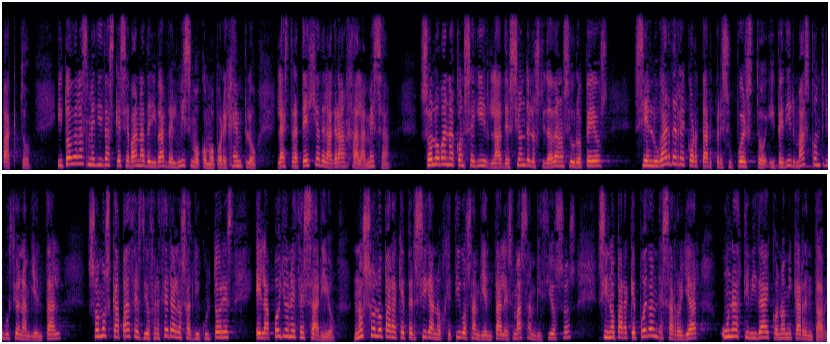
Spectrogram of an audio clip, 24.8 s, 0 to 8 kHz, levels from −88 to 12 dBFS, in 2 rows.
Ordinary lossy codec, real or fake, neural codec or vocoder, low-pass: none; real; none; 7.2 kHz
